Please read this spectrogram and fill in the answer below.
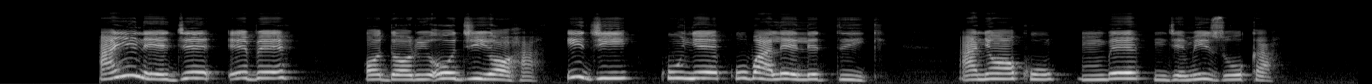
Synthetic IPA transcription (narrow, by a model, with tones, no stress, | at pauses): a˨ɲɪ˦ne˨d͡ʒe˦e˦be˦ | ɔ˨dɔ˨ɾɪ˨o˦d͡ʒi˦˨ɔ˦ha˨ | i˦d͡ʒi˦ | kʷu˦ɲe˦ʊ˦ɡ͡ba˦˨le˦˨le˦ti˦˨k | a˨ɲ˦ɔ˦kʊ˦ | m̩˨be˦n̩˨d͡ʒe˨m̩˦i˦zʊ˨ʊ˦ka˨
